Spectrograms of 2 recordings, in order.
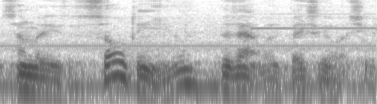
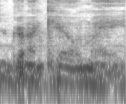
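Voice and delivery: put-on growly teen voice, pitched up; 6 semitones higher than usual. The speaker retells what she said about the sleeping arrangements: imitating a growly teenager voice. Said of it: "doing it with that growly teenager voice".

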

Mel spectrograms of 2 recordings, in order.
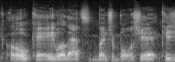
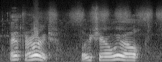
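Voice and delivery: very high-pitched ventriloquist dog voice; 10 semitones higher than usual. Talking to the puppy, then answering for it in a ventriloquist voice. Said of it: "I'm getting good at ventriloquizing".

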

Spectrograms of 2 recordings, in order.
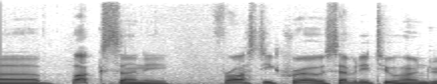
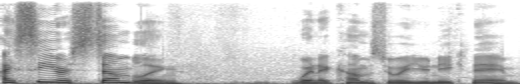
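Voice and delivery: higher, eager, overly helpful assistant voice; 5 semitones higher than usual. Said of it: "You were like Clippy".

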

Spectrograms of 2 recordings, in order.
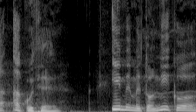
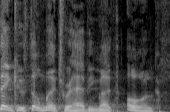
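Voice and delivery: very low, deep, dopey cartoon moose voice; 7 semitones lower than usual. Wrapping up as a guest on the show, thanking everyone: Bullwinkle voice. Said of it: "Bullwinkle says".

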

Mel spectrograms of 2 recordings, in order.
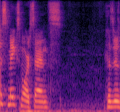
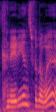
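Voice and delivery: usual speaking voice

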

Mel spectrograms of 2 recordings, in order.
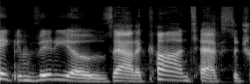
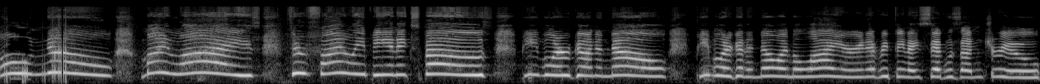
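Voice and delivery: mocking put-on voice, much higher pitched. Responding to a woman who called them out, mocking impersonation. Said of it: "Off your butt, like".

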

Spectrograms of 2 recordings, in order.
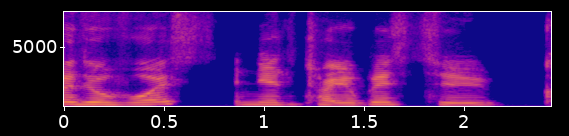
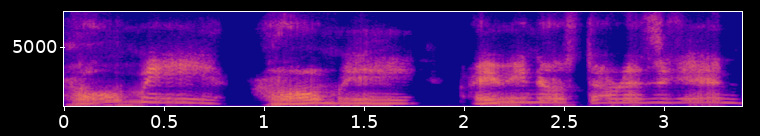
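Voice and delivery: put-on cartoon voice, very high-pitched with rasp; 12 semitones higher, 4 dB quieter than usual. Doing a voice for the other speaker to guess: Marge Simpson voice. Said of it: "that's Marge".

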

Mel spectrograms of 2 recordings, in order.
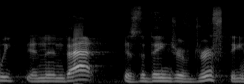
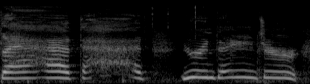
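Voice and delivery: mock very high, drawn-out child's scream; 12 semitones higher than usual. Retelling how a son screamed from shore during a storm: imitating Zach screaming. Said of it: "he started screaming".

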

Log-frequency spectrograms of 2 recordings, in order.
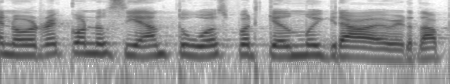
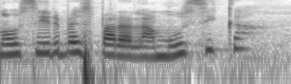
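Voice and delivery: plain

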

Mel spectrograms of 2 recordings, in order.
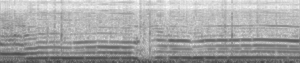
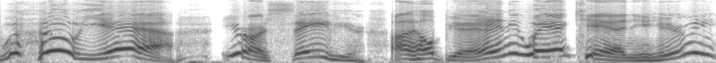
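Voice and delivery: put-on tipsy, boozy, drunk-sounding whooping voice. Thanking a rescuer who saved him, sounding drunk. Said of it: "I don't know why [name] sounds drunk".

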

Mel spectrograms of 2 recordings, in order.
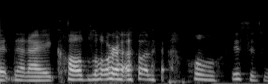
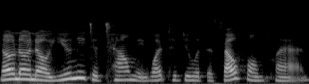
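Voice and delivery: mock-stern, stern tone. Retelling how her husband pressed her again, imitating him pretty sternly. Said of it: "pretty sternly".

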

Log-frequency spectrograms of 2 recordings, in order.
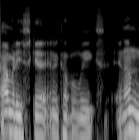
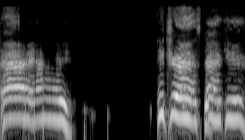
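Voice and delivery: very high, loud, shrieking scream; 10 semitones higher, 7 dB louder than usual. Chasing a departing car on foot in a theater parking lot, retelling own screaming. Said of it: "screaming like".

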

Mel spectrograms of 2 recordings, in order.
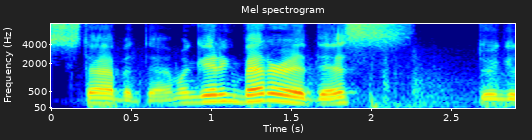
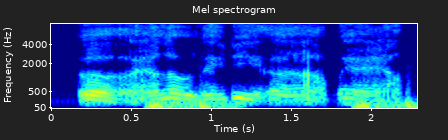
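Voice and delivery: gruff superhero voice, quieter and slower; 13 dB quieter than usual. Playing the game character David, greeting a lady: Batman voice. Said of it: "He's with his Batman voice".

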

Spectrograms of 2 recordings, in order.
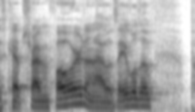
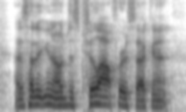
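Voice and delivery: ordinary talk, nothing marked

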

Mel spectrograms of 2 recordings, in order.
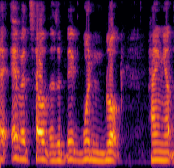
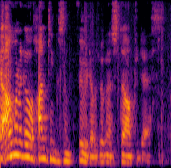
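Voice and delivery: ordinary talk, nothing marked

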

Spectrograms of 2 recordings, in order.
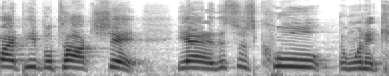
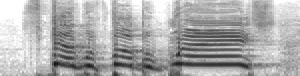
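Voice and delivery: put-on mumbling tough-guy voice, higher; 4 semitones higher than usual. Watching an old clip of himself and repeating the line: imitating own Sylvester Stallone–like delivery. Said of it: "I sound like, uh, Sylvester Stallone in Rocky".

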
